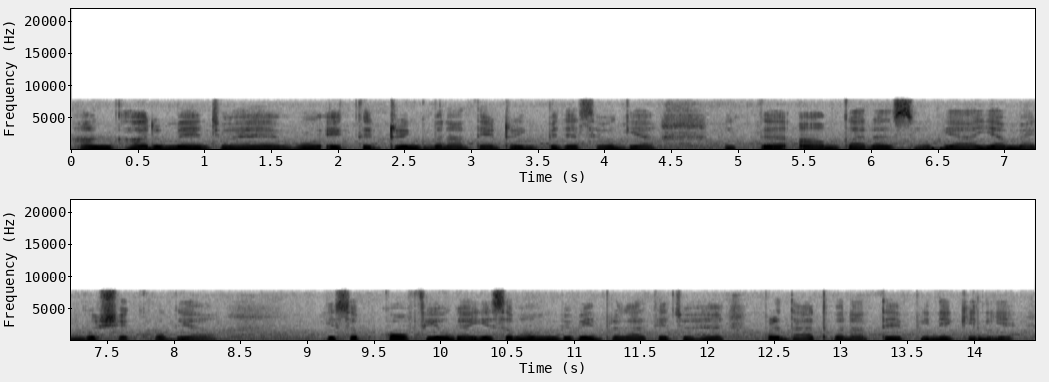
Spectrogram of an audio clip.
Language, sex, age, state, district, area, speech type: Hindi, female, 18-30, Uttar Pradesh, Sonbhadra, rural, spontaneous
